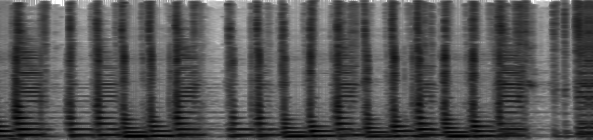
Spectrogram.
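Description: A Latin pop track plays on the radio, with steady, punchy rhythmic chords over a solid bass line and short breaks between phrases.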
